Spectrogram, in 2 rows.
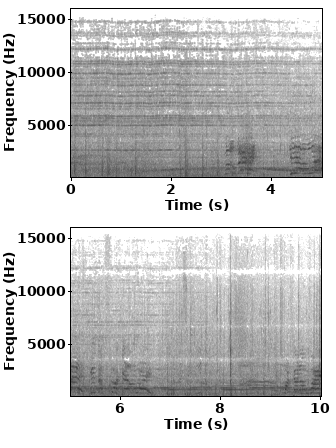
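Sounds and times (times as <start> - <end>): people running on concrete: 0.0 - 10.0.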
